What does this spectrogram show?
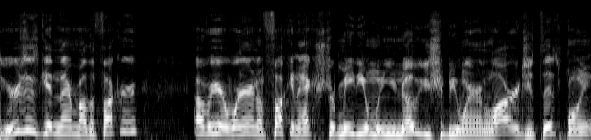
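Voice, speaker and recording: Loud and very fast, a man talks in a high-pitched voice. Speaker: podcast host. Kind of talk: casual chat, profane banter. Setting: studio, podcast recording. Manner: loud, animated.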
